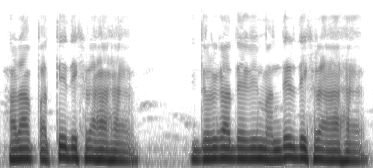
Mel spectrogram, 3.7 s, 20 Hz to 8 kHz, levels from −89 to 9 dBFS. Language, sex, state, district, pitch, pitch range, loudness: Hindi, male, Bihar, Patna, 125 Hz, 115-130 Hz, -12 LUFS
